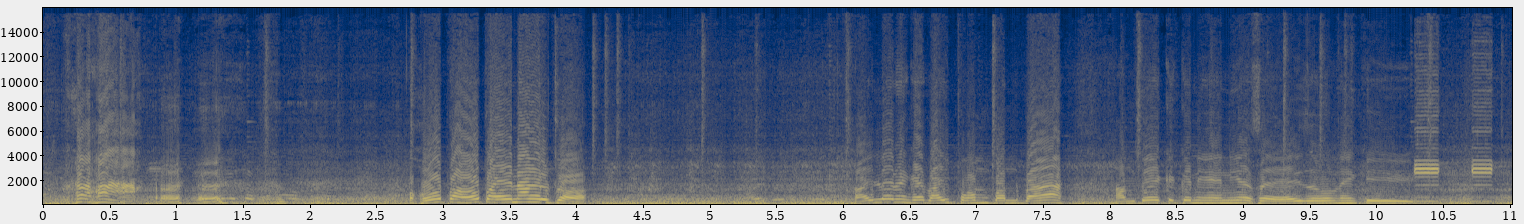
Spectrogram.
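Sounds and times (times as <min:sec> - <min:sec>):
road noise: 0:00.0 - 0:11.0.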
